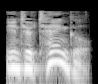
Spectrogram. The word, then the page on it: intertangle: British English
